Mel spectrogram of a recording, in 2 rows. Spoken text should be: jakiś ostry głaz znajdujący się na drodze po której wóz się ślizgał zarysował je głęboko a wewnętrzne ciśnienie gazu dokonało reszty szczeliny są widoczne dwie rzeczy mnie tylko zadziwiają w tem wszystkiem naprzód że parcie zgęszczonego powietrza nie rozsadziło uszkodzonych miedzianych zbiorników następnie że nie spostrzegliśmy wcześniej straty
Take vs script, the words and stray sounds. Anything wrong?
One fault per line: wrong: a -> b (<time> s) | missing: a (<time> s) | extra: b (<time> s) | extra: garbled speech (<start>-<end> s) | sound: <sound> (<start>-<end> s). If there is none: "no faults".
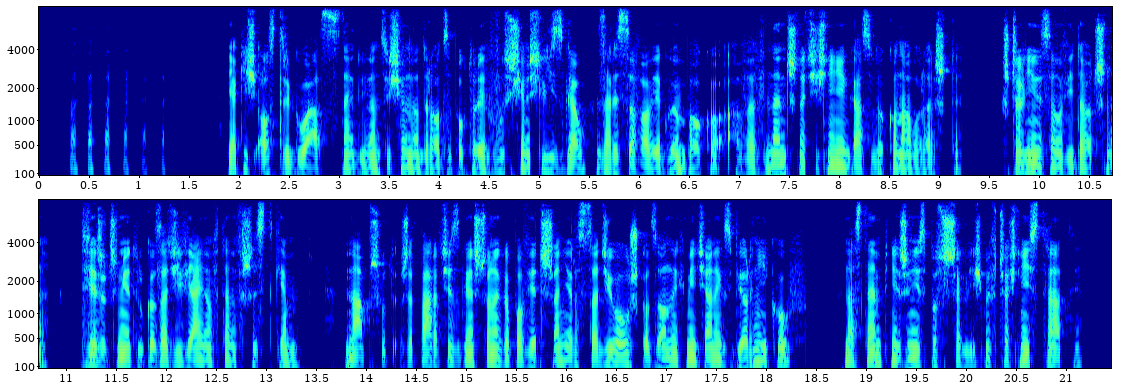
sound: laugh (0.3-1.3 s)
